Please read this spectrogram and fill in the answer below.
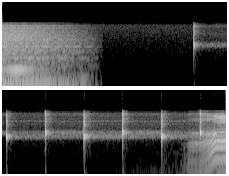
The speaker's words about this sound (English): Draft day comes, but once a year, each tick of the clock, the time draws near when there'll be hope for every team in the National Football League.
